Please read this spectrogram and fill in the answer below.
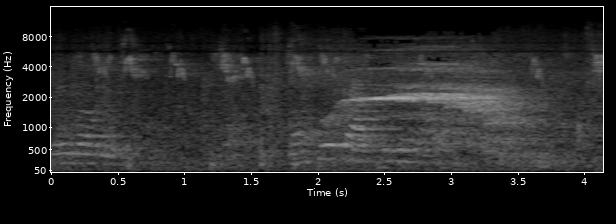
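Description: A horse whinnying once, a loud call of about a second and a half starting about halfway in, rising slightly and then falling away. It sounds over the hoofbeats of a horse trotting on arena footing.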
